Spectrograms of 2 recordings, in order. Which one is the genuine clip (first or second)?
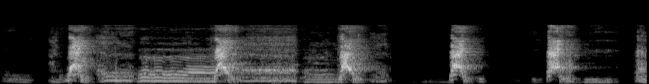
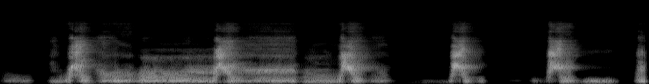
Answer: first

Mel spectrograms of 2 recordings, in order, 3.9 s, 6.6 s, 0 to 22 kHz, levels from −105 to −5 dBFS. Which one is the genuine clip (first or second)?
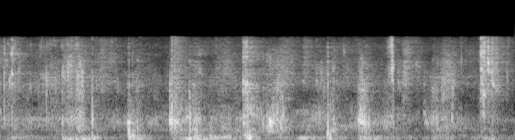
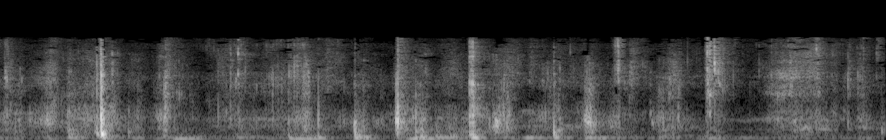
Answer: second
